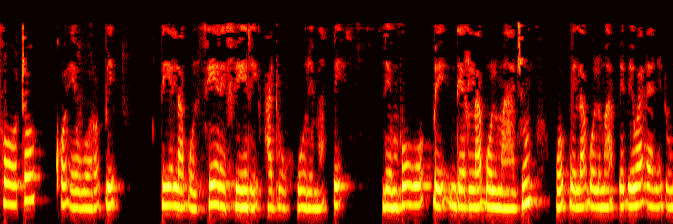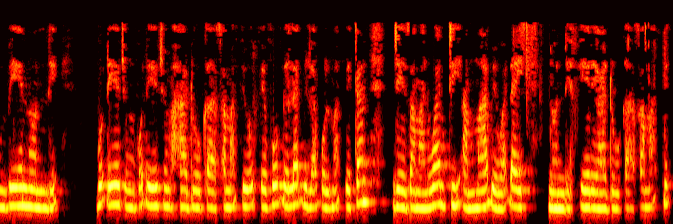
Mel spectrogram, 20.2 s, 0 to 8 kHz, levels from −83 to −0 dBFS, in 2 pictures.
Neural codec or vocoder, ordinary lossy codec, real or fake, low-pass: none; MP3, 24 kbps; real; 7.2 kHz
